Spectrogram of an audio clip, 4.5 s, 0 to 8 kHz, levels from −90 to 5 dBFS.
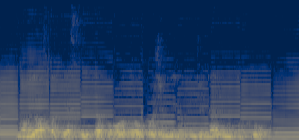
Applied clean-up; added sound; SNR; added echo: none; Wind instrument, woodwind instrument; 11 dB; reverberation time 2.3 s.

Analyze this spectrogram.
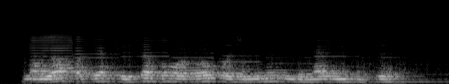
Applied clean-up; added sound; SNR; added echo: neural separator model SepFormer DNS4.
